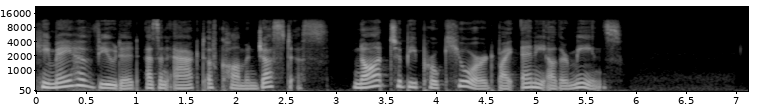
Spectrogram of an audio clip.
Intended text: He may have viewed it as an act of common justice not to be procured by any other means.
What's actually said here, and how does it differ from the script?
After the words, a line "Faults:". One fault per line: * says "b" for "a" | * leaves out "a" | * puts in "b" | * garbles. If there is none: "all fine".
He may have viewed it as an act of common justice not to be procured by any other means.
Faults:
all fine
